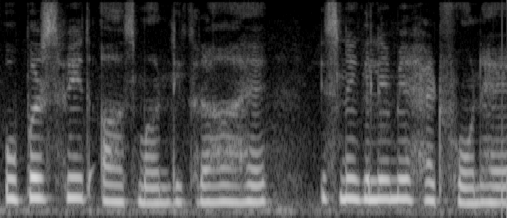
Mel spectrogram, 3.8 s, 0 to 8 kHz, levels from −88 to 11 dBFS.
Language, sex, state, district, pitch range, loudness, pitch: Hindi, female, Himachal Pradesh, Shimla, 225-275 Hz, -17 LUFS, 240 Hz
